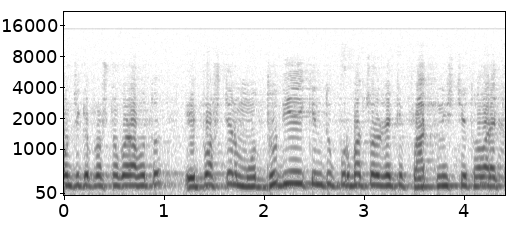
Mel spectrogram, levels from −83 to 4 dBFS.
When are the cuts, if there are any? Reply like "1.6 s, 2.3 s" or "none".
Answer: none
